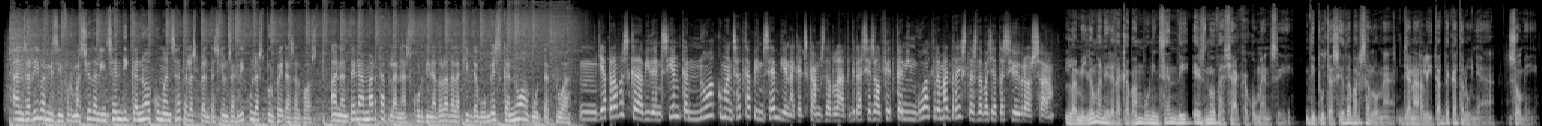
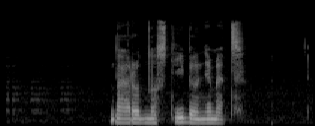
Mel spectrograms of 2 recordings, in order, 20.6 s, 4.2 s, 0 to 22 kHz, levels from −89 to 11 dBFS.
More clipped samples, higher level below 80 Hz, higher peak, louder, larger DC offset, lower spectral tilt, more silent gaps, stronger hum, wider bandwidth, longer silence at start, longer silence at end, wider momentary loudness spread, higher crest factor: neither; first, -28 dBFS vs -78 dBFS; first, 0 dBFS vs -16 dBFS; first, -14 LUFS vs -32 LUFS; neither; about the same, -4.5 dB/octave vs -4.5 dB/octave; neither; neither; first, over 20 kHz vs 11.5 kHz; second, 0.1 s vs 1.5 s; second, 0.15 s vs 0.95 s; first, 9 LU vs 5 LU; second, 14 dB vs 20 dB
